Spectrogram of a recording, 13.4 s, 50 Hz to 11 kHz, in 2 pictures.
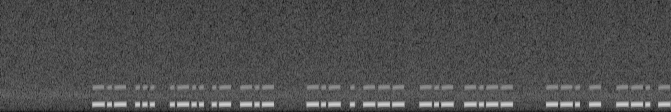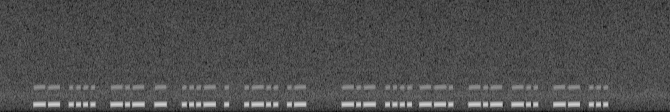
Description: Morse code (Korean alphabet), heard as a keyed tone, hand-sent with a paddle, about 33 wpm, 840 Hz. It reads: 여공 앞에 서서 무어라고 웃으며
